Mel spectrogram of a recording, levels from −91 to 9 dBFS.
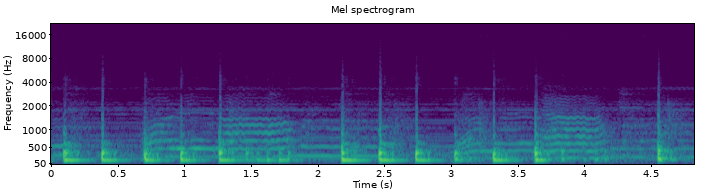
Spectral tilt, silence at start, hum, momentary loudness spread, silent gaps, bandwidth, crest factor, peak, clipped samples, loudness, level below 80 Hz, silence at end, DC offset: -12.5 dB/octave; 0 s; none; 10 LU; none; 2.9 kHz; 18 dB; -8 dBFS; under 0.1%; -26 LUFS; -58 dBFS; 0 s; under 0.1%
